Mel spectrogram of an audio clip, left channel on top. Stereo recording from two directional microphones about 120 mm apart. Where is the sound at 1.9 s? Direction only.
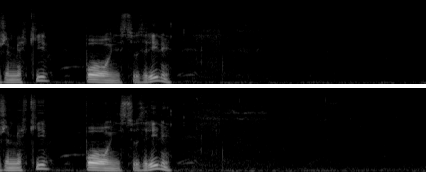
35° right (ahead or behind).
